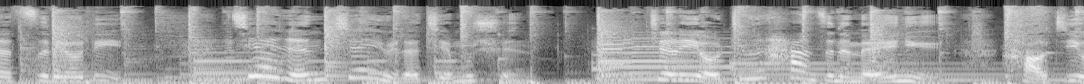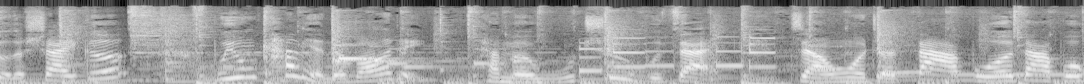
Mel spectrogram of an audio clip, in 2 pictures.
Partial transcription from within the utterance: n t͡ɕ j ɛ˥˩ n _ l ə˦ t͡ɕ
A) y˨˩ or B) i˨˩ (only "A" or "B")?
A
